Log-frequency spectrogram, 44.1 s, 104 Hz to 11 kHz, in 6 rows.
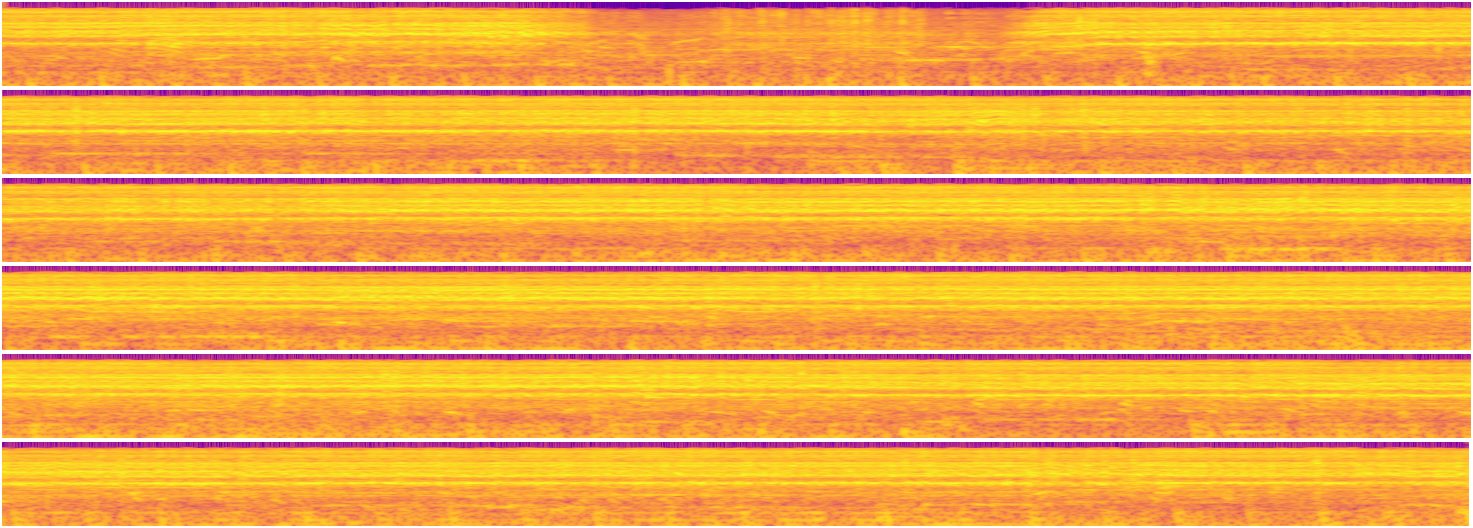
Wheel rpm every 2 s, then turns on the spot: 150, 80, 40, 140, 150, 150, 150, 150, 160, 160, 160, 160, 160, 160, 160, 160, 160, 150, 140, 150, 150, 150.
none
